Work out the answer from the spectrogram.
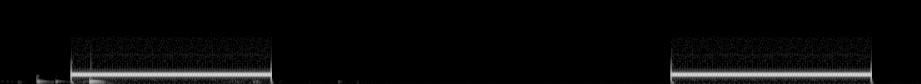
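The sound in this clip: Telephone ringback tone plays while a call waits for an answer: two long, steady, loud tones, each lasting about two seconds, separated by a long silent pause, with a brief faint noise just before the first.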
